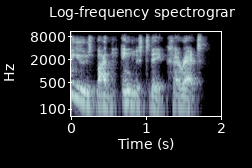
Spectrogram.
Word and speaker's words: Claret: confusing French language so Claret is c l a r e t Claret and we pronounce the T and that's an English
